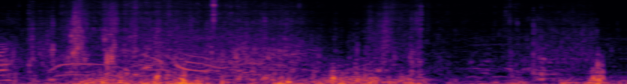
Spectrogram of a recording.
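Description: Hooked red snapper splashing at the water's surface beside the boat, over a steady low rumble of wind on the microphone and the boat.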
